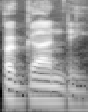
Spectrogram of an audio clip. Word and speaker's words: Burgundy: that makes perfect sense because if you were French, you would say Burgundi and if you were French, you would say Caliop.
